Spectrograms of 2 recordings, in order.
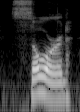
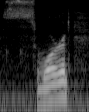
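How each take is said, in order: First: The W sound is silent in the word. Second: The W sound is pronounced in the word. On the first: The speaker calls it right. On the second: The speaker calls it wrong.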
